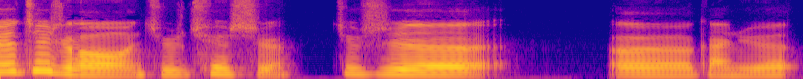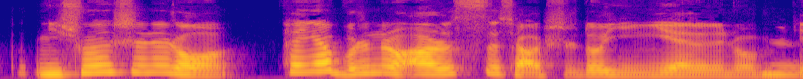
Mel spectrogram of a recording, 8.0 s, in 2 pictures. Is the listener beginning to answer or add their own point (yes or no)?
yes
